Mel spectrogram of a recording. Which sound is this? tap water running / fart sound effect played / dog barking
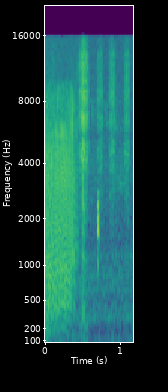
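fart sound effect played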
